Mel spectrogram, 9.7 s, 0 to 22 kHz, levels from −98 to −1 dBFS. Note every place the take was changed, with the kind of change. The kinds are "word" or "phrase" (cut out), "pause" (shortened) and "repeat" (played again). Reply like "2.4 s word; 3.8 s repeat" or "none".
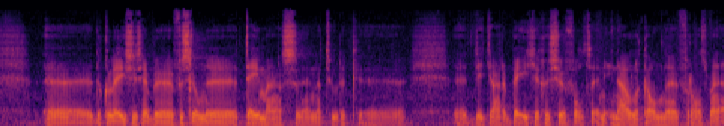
none

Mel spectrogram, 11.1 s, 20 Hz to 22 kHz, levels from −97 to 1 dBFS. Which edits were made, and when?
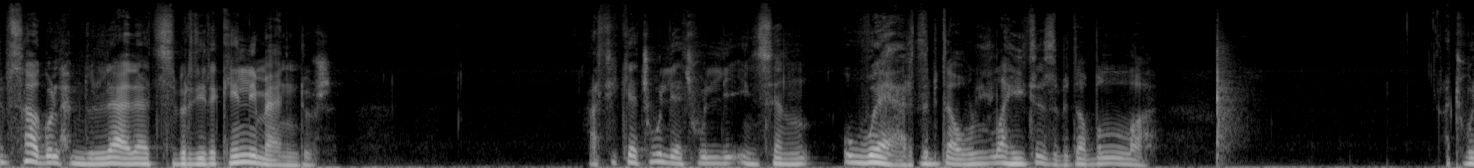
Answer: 6.8 s word

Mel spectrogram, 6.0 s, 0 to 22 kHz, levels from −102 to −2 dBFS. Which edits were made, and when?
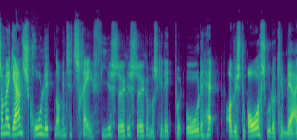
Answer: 1.2 s word; 2.5 s repeat; 3.5 s word; 4.5 s pause; 4.9 s word

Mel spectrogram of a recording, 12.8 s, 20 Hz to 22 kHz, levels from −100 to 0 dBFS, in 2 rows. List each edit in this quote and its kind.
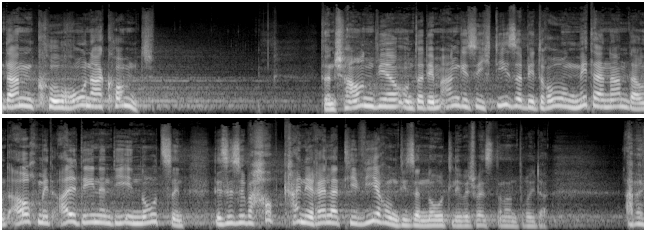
none

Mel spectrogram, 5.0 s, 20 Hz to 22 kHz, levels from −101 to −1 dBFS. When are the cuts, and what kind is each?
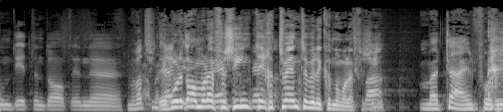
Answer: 4.0 s repeat

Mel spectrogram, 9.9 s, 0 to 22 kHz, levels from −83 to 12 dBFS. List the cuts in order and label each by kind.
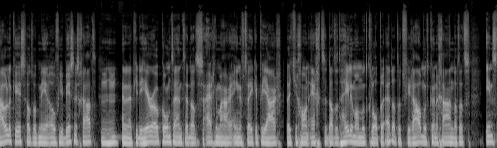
5.7 s pause

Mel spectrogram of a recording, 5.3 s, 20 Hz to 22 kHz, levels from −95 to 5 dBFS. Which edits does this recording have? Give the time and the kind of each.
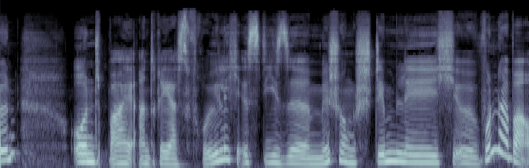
none

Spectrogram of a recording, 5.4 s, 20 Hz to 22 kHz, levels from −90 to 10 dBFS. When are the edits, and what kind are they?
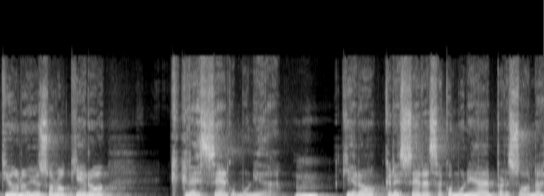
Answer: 2.3 s word

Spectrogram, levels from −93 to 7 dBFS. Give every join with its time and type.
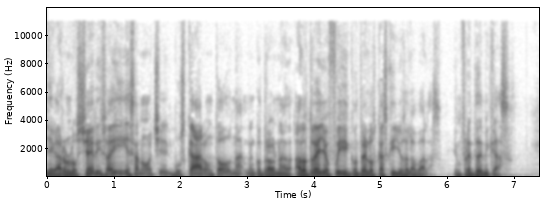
6.0 s pause

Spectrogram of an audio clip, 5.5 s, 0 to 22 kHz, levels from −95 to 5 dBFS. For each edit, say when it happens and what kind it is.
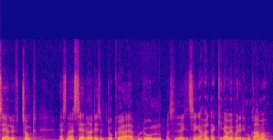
3.2 s word

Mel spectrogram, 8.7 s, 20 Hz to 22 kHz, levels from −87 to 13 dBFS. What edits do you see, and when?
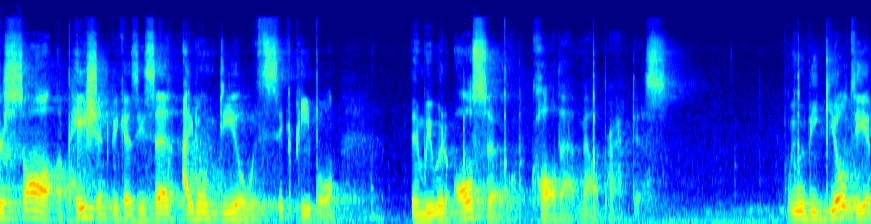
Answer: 3.8 s pause

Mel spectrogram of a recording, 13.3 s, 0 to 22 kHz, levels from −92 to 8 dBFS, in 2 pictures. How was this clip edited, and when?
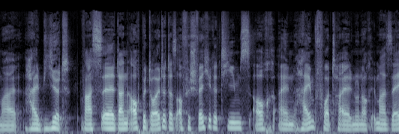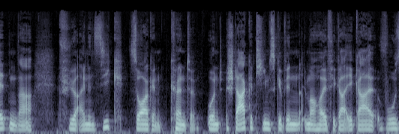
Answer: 7.6 s word; 11.7 s word

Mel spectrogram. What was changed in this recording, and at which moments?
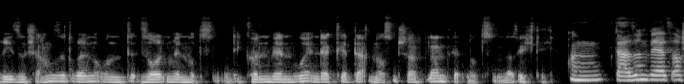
1.4 s word; 3.6 s word; 5.2 s word

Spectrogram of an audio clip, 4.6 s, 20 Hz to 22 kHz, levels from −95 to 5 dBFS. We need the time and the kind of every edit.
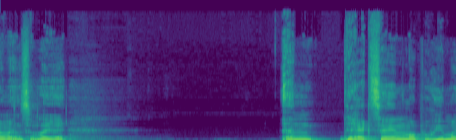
3.5 s word

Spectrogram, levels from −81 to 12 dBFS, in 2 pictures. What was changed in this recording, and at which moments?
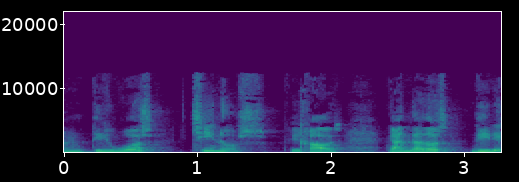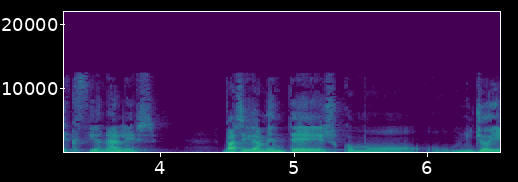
none

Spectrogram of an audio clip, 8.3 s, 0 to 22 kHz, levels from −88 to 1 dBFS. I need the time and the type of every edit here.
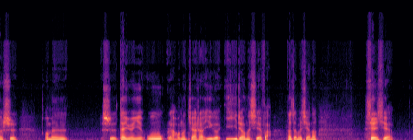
none

